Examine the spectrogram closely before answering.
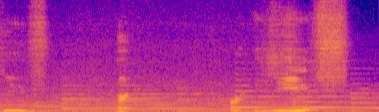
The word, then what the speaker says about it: Ys: yeah I think it's it's I know it's pronounced Eve or or ease but I don't know I've been pronouncing it wise for many years um really bad had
